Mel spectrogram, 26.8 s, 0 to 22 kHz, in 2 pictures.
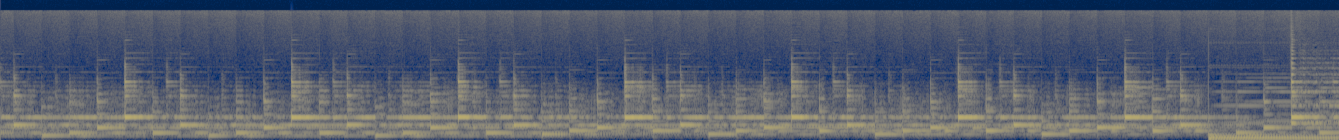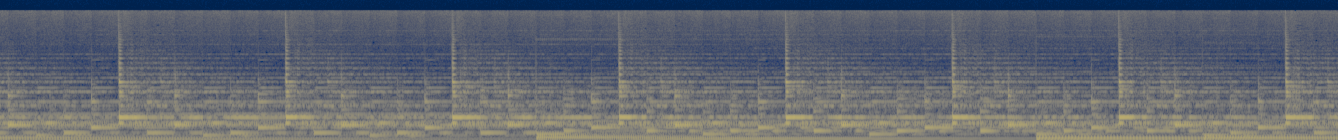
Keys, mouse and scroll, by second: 0.7 ctrl+=, 1.1 ctrl+=, 8.8 shift+click, 13.6 Left, 14.3 Up, 14.5 Up, 14.6 Up, 15.0 Up, 15.4 Down, 15.6 Down, 18.4 alt+BackSpace, 19.9 ctrl+d, 25.4 double click.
